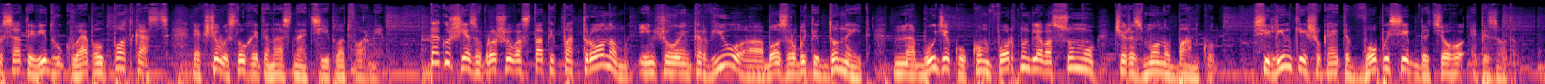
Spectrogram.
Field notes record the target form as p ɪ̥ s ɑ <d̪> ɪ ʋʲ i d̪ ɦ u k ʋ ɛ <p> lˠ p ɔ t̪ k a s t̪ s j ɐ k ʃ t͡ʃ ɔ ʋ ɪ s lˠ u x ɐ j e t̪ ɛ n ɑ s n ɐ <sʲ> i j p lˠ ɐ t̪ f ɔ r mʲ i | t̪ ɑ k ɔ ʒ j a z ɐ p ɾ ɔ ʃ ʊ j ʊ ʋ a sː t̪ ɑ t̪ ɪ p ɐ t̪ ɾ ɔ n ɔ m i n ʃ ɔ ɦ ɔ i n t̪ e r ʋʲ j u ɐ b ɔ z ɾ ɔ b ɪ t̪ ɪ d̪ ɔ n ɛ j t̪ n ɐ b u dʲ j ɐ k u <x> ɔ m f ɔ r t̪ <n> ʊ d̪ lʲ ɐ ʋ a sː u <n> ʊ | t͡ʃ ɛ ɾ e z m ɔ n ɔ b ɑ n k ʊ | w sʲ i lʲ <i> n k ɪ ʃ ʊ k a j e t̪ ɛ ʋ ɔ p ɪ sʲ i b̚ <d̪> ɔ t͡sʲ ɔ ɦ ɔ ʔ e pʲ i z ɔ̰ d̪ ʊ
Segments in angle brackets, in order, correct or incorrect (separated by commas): incorrect, correct, incorrect, incorrect, correct, incorrect, correct, correct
